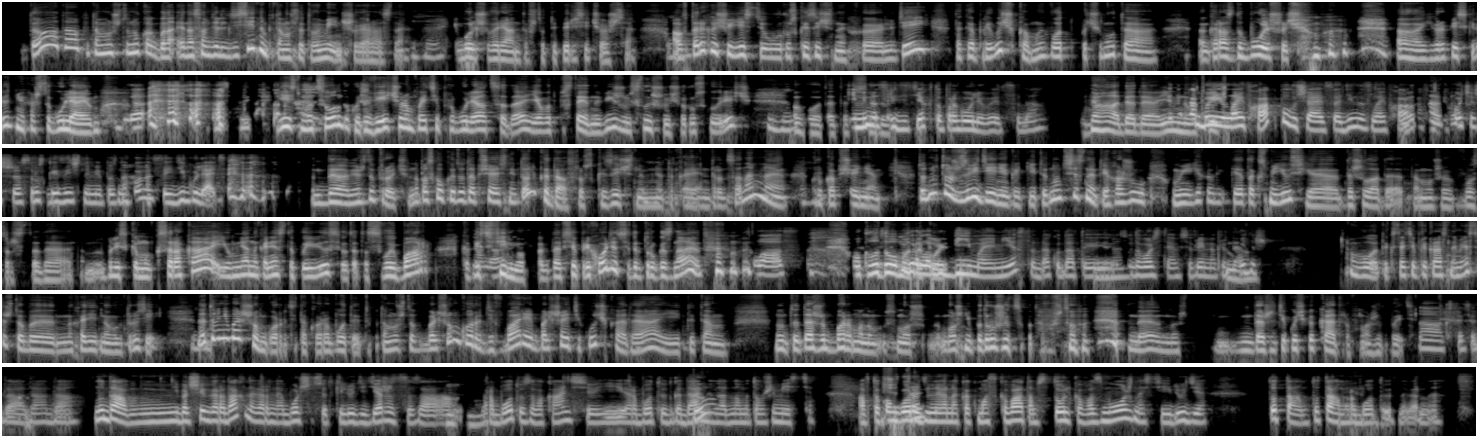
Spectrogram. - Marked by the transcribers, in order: other background noise; laughing while speaking: "чем"; chuckle; tapping; laugh; chuckle; chuckle; laughing while speaking: "Потому что"; chuckle
- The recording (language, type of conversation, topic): Russian, podcast, Как завести настоящую дружбу в большом городе?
